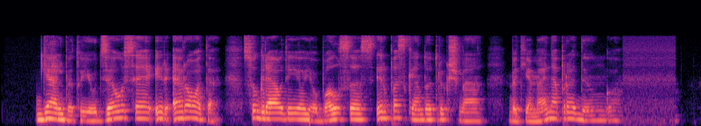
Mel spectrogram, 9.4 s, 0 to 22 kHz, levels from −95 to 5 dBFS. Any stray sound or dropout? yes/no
no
